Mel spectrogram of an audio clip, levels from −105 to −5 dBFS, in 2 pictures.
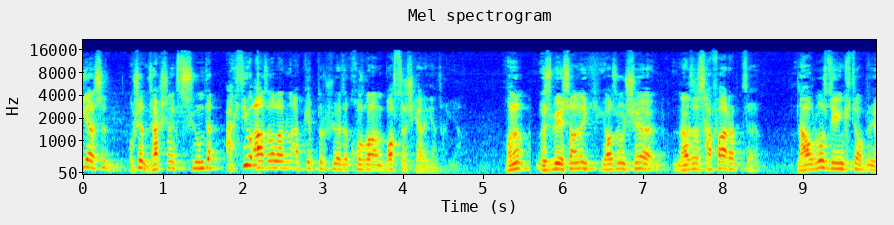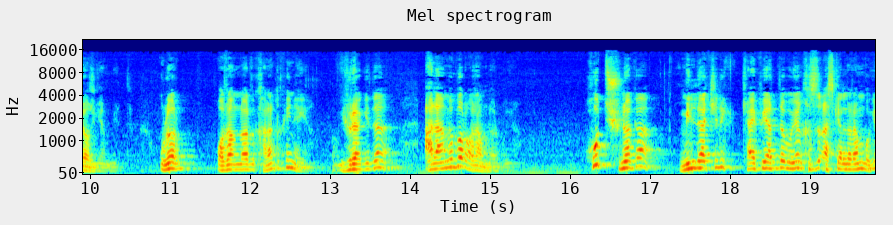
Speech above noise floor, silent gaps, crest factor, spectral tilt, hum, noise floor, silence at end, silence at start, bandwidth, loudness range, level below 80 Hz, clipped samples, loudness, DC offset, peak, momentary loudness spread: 33 dB; none; 20 dB; -5 dB/octave; none; -60 dBFS; 0 s; 0 s; 16 kHz; 3 LU; -64 dBFS; under 0.1%; -28 LUFS; under 0.1%; -8 dBFS; 12 LU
